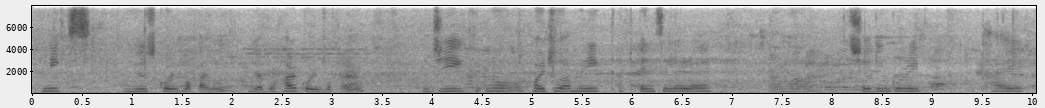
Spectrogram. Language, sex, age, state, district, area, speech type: Assamese, female, 18-30, Assam, Kamrup Metropolitan, urban, spontaneous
